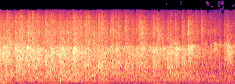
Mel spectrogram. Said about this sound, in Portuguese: uma salva de palmas para o nosso ator fabuloso.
